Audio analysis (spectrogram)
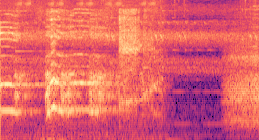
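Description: A cartoon rooster crows loudly and close in an Indian folk-tale animation, giving a couple of strained, broken cock-a-doodle calls that trail off, with no talk over them.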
